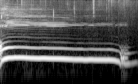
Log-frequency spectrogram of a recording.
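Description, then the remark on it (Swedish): A human voice imitates a wolf's howl heard in a forest: one long, low, steady tone held for over two seconds, then sliding down in pitch as it trails off. “Ett långt, dovt ylande som...”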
